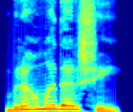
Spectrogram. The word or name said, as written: ಬ್ರಹ್ಮದರ್ಶಿ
